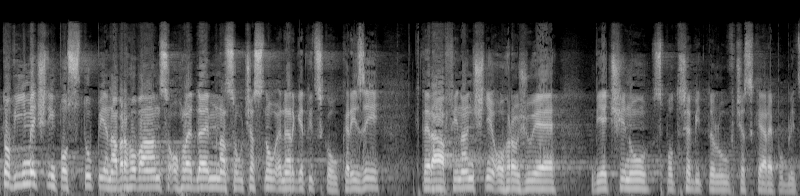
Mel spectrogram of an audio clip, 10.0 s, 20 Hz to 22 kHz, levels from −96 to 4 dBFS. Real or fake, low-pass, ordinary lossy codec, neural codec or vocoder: real; 14.4 kHz; AAC, 48 kbps; none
